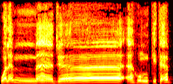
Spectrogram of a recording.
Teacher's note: يعني اتصلت الهمزة وحرف المد في كلمة واحدة، وده يسمى مد متصل واجب، أي واجب المد أربع حركات أو أكثر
